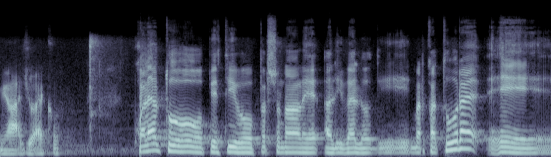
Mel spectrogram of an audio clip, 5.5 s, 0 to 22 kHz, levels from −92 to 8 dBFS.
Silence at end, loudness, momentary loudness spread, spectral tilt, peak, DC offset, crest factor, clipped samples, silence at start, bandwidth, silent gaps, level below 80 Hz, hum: 0 s; -15 LUFS; 15 LU; -5.5 dB/octave; 0 dBFS; under 0.1%; 16 dB; under 0.1%; 0 s; 13.5 kHz; none; -52 dBFS; none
